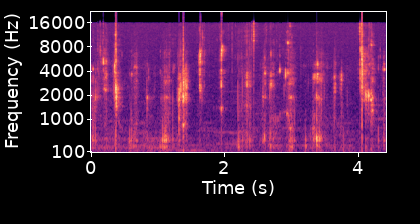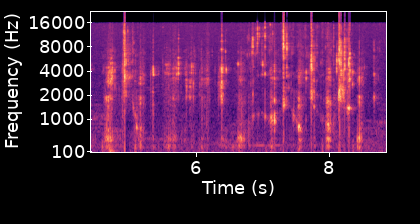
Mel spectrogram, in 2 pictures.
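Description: Close-up chewing and crunching of pieces of raw cactus: crisp, irregular crunches several times a second.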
